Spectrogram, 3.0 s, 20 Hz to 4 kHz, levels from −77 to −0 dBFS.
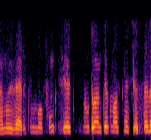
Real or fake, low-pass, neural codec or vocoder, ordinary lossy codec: real; 3.6 kHz; none; AAC, 24 kbps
